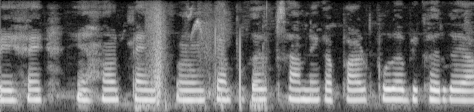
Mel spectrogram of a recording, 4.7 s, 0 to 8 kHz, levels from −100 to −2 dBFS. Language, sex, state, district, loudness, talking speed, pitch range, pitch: Hindi, female, Odisha, Khordha, -18 LUFS, 125 wpm, 225-235 Hz, 230 Hz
